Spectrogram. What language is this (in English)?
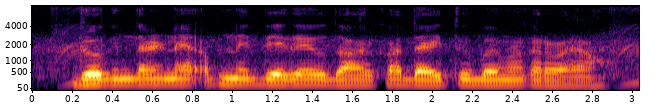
Hindi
